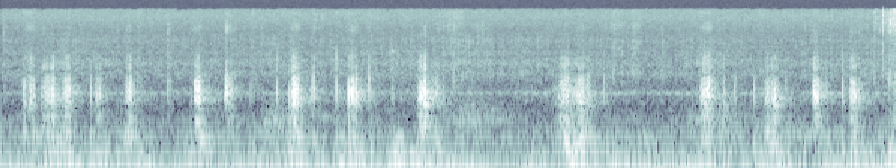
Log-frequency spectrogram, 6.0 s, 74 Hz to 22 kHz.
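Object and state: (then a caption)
Scratch art paper being scratched. A thin wooden stylus scratches fine strokes into a flat black-coated scratch art paper sheet from a Mythical Creatures Super Scratch Art Pad, resting on a silicone mat. Short, dry, papery scratches repeat in quick bursts, with a faint steady tone near 940 Hz, over a constant low rumble.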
